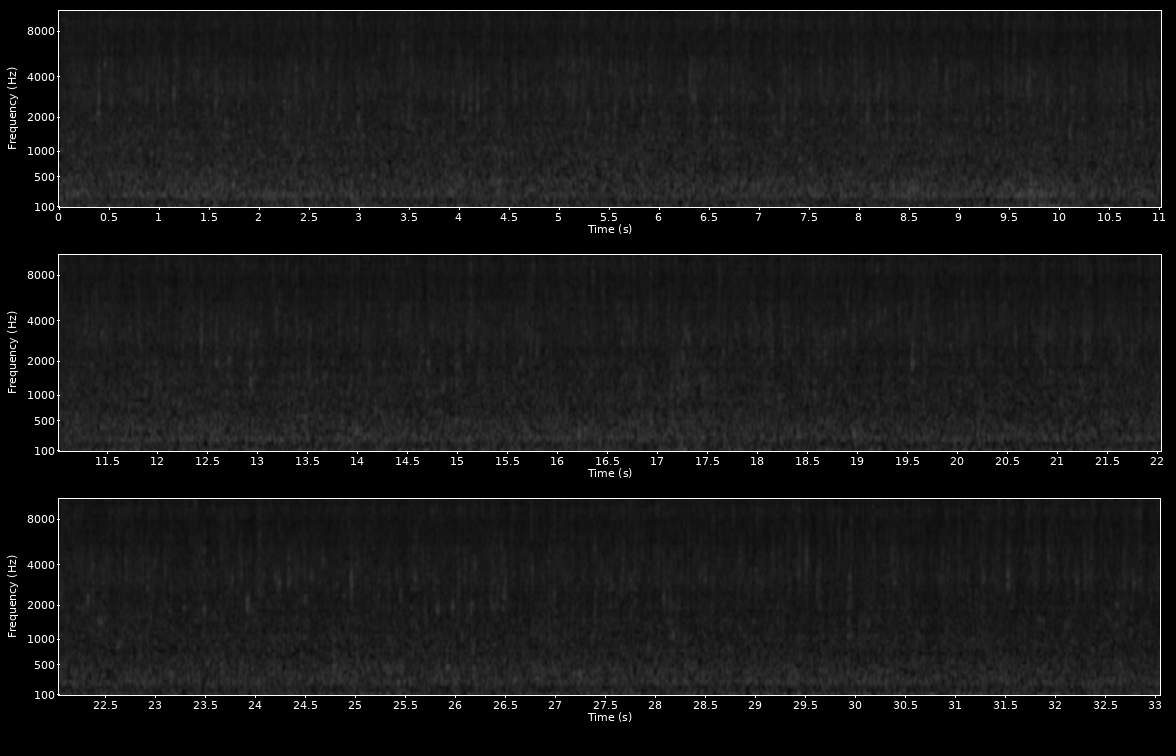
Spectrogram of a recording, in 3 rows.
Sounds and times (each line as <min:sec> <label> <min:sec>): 0:00.0 rain 0:33.0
